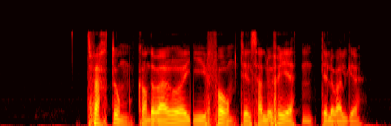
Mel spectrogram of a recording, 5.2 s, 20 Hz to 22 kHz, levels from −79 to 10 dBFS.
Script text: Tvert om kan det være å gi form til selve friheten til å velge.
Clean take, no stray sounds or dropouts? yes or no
no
